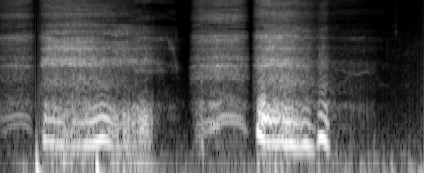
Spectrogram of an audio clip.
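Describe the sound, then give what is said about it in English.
Labored breathing with a rough, rattling edge: a few long, strained breaths drawn in and pushed out, partly voiced like a groan, with brief pauses between them. “Long, rattling breaths sucked in from the world, but never enough.”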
